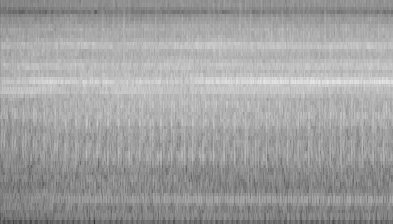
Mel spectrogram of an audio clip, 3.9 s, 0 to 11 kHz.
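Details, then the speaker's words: 1983 Toyota Pickup SR5, parked about a year, at idle while warming: bright metallic rattle about three times a second over steady idle; worn timing chain guide slapping, not yet fixed. "and now you can really he that freaking chain guide I'll fix it someday I promise"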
